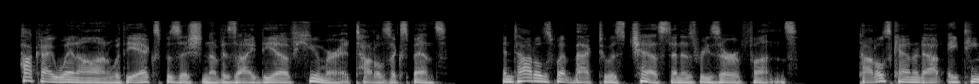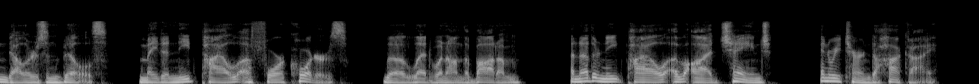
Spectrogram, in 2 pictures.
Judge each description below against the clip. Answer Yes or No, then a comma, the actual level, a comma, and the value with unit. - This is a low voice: Yes, very low, 95 Hz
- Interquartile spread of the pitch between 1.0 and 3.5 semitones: No, average, 4.3 semitones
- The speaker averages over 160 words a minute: Yes, average, 170 wpm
